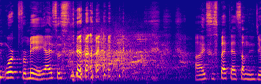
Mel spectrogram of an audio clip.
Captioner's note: presenter laughing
